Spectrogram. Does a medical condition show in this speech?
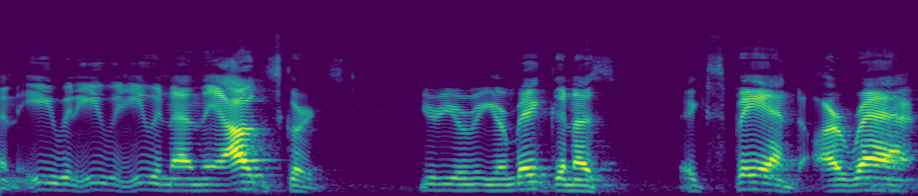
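Yes: cerebral palsy.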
